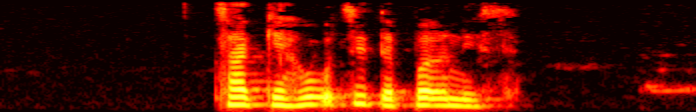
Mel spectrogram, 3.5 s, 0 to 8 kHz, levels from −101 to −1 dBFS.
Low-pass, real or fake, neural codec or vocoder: 7.2 kHz; real; none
